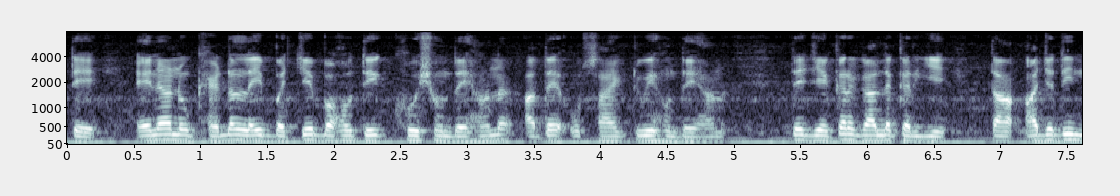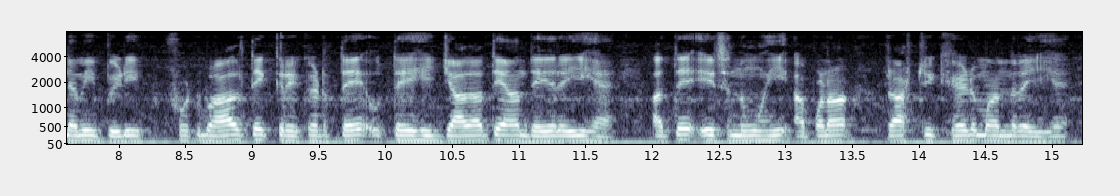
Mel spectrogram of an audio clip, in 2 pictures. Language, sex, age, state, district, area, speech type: Punjabi, male, 18-30, Punjab, Mohali, rural, spontaneous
